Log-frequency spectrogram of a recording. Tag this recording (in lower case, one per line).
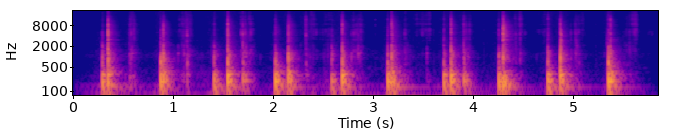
walk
